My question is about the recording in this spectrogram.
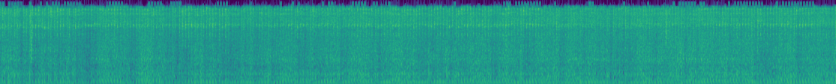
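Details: Victa Sprinter mower, previously non-running, with fresh fuel and borrowed Briggs air filter: single-cylinder engine fires fast and steady at a loud, constant rate without stumbling, burning off some oil in the cylinder; running properly.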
